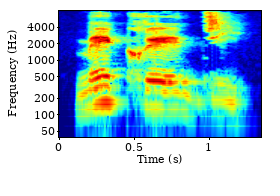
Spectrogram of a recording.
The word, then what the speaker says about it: mercredi: Mercredi. Mercredi. Here we have the French R in the middle.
